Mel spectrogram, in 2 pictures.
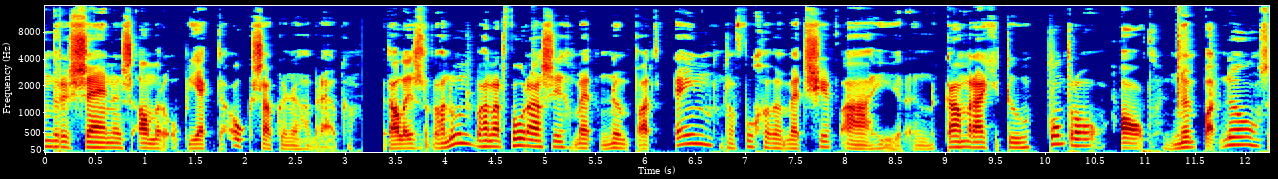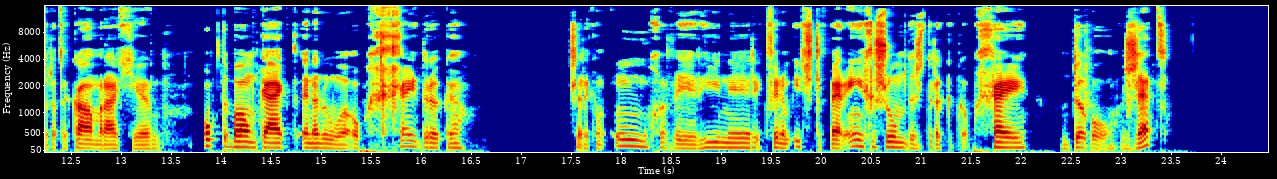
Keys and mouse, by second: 4.9 KP_1, 6.7 shift+a, 11.3 ctrl+alt+KP_0, 12.4 shift+middle drag, 15.6 g, 21.6 g.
